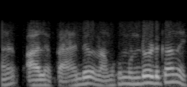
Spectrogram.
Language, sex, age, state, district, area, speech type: Malayalam, male, 30-45, Kerala, Idukki, rural, conversation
